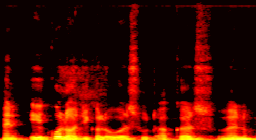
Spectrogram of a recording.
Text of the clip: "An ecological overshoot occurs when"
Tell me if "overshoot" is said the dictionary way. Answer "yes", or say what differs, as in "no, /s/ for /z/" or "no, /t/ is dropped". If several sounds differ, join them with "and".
no, /s/ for /ʃ/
